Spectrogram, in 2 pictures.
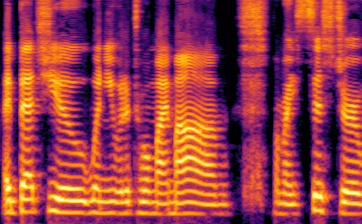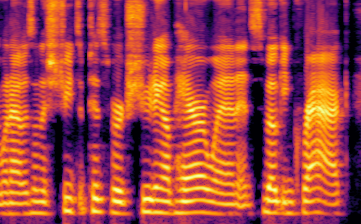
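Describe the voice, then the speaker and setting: A woman's voice: low-pitched, steady tone, moderate pace, fairly bright tone, clean tone. A woman in her thirties hosting a solo podcast, talking in a rambling, heartfelt, confessional way full of fillers and restarts. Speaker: podcast host.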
